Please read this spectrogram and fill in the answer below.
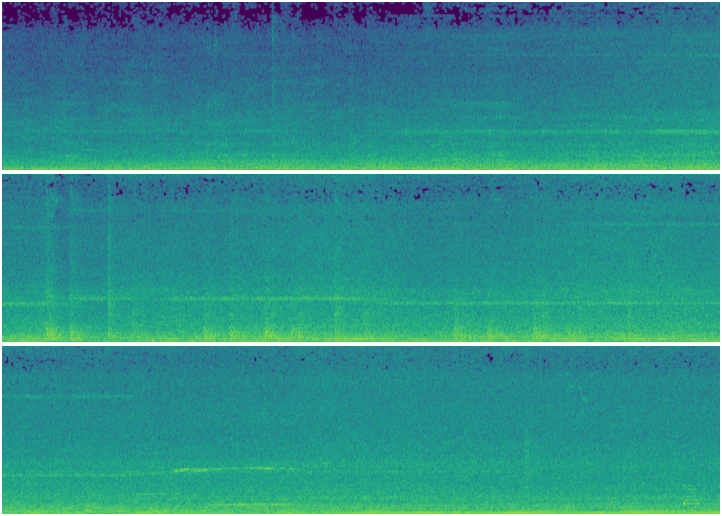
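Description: New York City Subway train pulling into the station: a rumble that grows as it approaches, wheels clattering over the rail joints as it runs in alongside the platform with a high, steady squeal, then a low steady hum from the stopped train near the end.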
